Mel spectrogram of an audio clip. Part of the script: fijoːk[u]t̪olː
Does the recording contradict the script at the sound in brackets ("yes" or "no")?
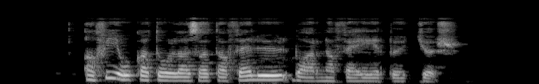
yes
